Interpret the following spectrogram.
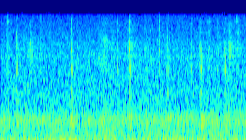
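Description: Faint, irregular ticks of a stylus tapping and moving on a tablet surface while handwriting is written.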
